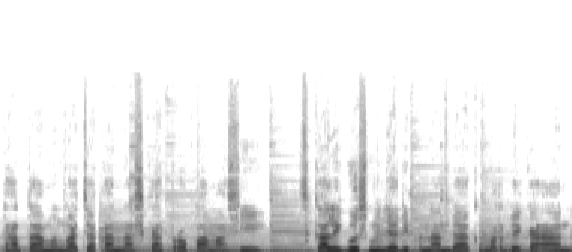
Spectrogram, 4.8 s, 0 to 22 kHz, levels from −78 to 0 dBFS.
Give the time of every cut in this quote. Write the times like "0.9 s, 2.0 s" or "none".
none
